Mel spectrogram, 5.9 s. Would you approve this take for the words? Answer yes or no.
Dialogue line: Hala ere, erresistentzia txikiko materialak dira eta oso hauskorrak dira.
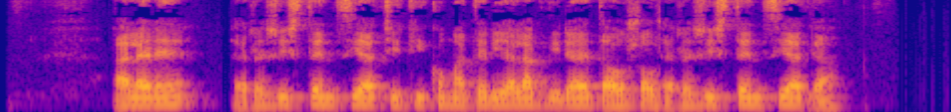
no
